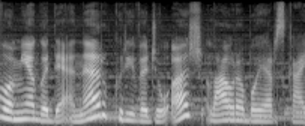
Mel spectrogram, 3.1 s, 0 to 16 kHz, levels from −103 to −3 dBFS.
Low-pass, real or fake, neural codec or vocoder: 14.4 kHz; fake; vocoder, 44.1 kHz, 128 mel bands every 256 samples, BigVGAN v2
